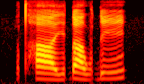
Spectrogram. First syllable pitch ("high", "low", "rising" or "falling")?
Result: low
